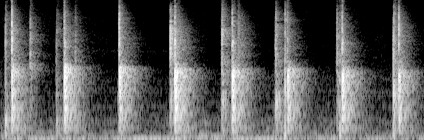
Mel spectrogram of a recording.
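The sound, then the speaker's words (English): Hand clapping in celebration: about eight sharp, evenly spaced claps at a brisk, steady pace, with no voices. “Do you want a round of applause? Please.”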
